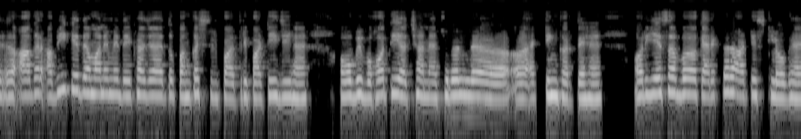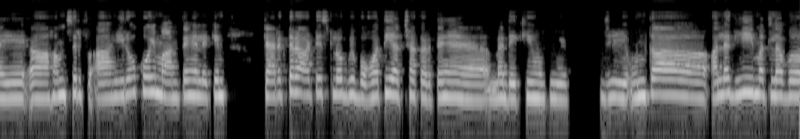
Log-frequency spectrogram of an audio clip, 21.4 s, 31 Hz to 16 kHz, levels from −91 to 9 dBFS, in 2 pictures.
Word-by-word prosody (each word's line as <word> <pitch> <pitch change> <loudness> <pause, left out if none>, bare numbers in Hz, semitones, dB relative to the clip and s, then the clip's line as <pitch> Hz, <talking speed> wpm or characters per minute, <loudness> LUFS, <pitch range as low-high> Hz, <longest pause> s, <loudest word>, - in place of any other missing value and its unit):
अ, - - +3 0.2
अगर 240 +3 -1
अभी 260 +7 -1
के 280 - +2
ज़माने 235 -1 +2
में 230 -1 -2
देखा 220 +1 -1
जाए 220 0 -1
तो 220 - -4
पंकज 215 +2 -2
त्रिपा 200 -2 -3
त्रिपाठी 205 +2 -2
जी 205 +1 -1
हैं, 195 -1 0 0.5
वो 210 +1 +3
भी 230 +2 +3
बहुत 220 +3 -1
ही 240 -1 +2
अच्छा 215 +2 -1
नेचुरल 220 +2 0 0.8
एक्टिंग 215 +3 +3
करते 195 -1 -2
हैं 195 0 0 0.5
और 215 +1 +1
ये 240 +2 +2
सब 245 -2 +1 0.3
कैरेक्टर 215 +4 0
आर्टिस्ट 220 +1 -4
लोग 195 -1 0
हैं। 195 -1 +1
ये 195 0 0
अ, - - -2 0.3
हम 215 +2 +3
सिर्फ 235 -3 -2 0.2
अ, 195 +1 +2
हीरो 220 +3 -2
को 260 - +1
ही 260 - +3
मानते 205 -3 +2
हैं 220 -1 +3
लेकिन 215 +1 +1 0.5
कैरेक्टर 220 +4 0
आर्टिस्ट 240 0 -3
लोग 230 -2 0
भी 230 - +1
बहुत 210 +4 -1
ही 240 - +4
अच्छा 220 0 -1
करते 195 0 -3
हैं। 190 -3 +1
मैं 200 0 +1
देखी 190 +2 -1
हूँ 200 -1 +2
कि 190 -2 -2 0.5
जी 200 0 0
उनका 220 +4 +3 0.7
अलग 230 +3 +1
ही 250 +3 +4
मतलब 220 -2 0
215 Hz, 165 wpm, -23 LUFS, 200-230 Hz, 0.8 s, ही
